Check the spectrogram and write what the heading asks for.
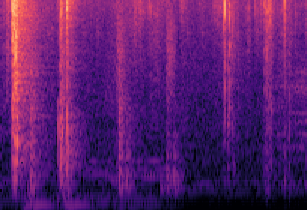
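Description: A tarot card being drawn from the deck and laid on the table: two light card slaps close together near the start, then a few faint ticks.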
